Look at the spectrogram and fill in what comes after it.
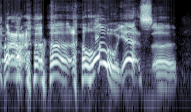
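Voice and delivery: high, loud, flustered, obviously fake nonchalance. Voicing a character caught fumbling dishes: obviously fake nonchalance. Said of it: "very obviously just like".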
